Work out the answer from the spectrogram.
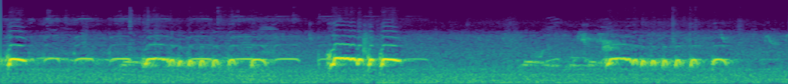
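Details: Local zebra dove cooing, played to stimulate other doves to answer. Soft rolling coos break into quick pulsed trills, with a louder burst in mid-phrase, a short gap, then another rippling coo sequence.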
